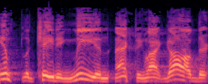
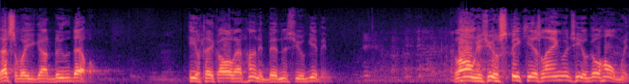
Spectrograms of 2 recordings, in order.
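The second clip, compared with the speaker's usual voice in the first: ordinary talk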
